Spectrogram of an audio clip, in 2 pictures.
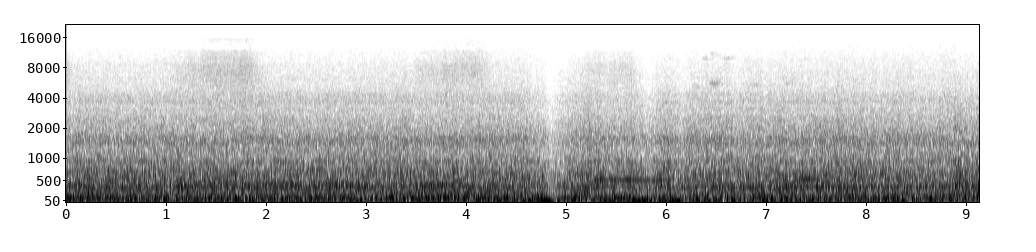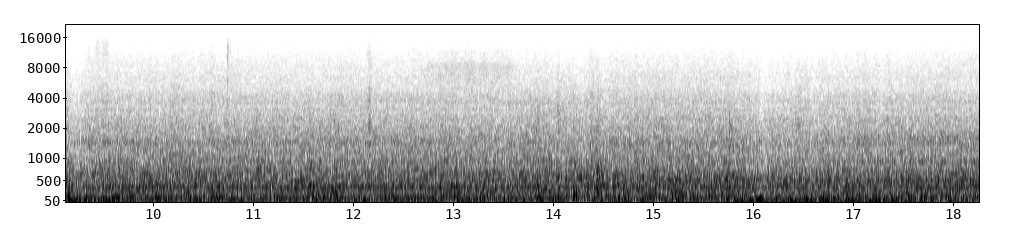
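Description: Semboku 7020 series electric train running at steady speed, heard from inside the car: a continuous rumble of wheels on rail with a steady hum over it.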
